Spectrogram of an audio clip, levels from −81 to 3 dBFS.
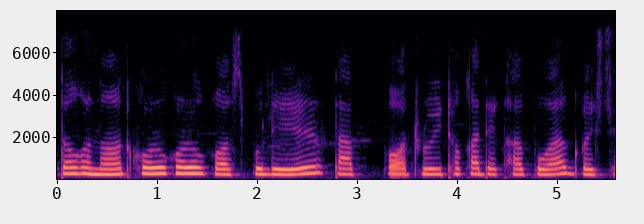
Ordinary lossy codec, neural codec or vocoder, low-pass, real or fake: Opus, 24 kbps; none; 7.2 kHz; real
